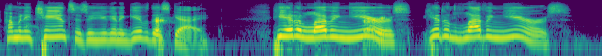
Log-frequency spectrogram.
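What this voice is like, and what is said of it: New Jersey accent. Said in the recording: “It's my Jersey accent.”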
